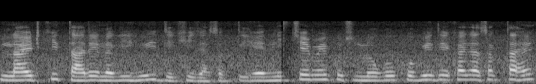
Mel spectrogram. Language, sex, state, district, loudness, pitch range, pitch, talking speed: Hindi, male, Chhattisgarh, Bilaspur, -18 LUFS, 185-215 Hz, 195 Hz, 210 wpm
